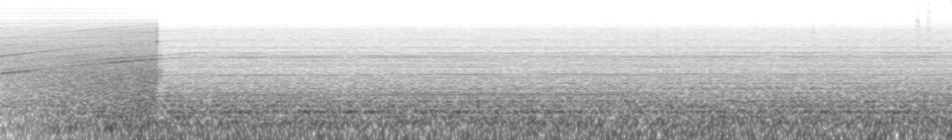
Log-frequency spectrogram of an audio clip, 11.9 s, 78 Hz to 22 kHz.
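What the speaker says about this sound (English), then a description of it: "we're going to be taking off from LaGuardia Airport" Airliner taking off from LaGuardia Airport in Flight Simulator 2020, a loud steady engine roar with a rising whine over the first two seconds, then a dense sustained rumble holding for the rest of the clip, no voices.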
